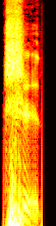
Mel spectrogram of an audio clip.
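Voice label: "chi", Mandarin Chinese pinyin, neutral tone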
